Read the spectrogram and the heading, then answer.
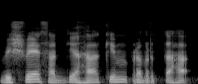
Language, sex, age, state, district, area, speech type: Sanskrit, male, 30-45, Karnataka, Bangalore Urban, urban, read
